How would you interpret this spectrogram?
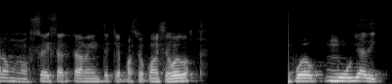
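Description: At 2.53 s, after a pause of about 0.5 s, the speech resumes with a clipped start: the playback device had gone idle in the silence and needed about 0.36 s to wake, so the opening sounds up to 2.89 s are swallowed and speech begins abruptly.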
